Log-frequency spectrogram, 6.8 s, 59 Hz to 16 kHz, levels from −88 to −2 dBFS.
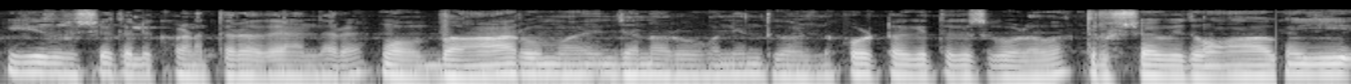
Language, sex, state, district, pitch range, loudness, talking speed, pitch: Kannada, male, Karnataka, Belgaum, 105-115 Hz, -18 LUFS, 115 wpm, 110 Hz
